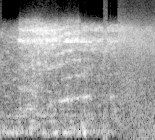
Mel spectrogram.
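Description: Faint background noise over a video-call line: a steady hiss with a higher band that swells about a third of a second in and then fades.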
